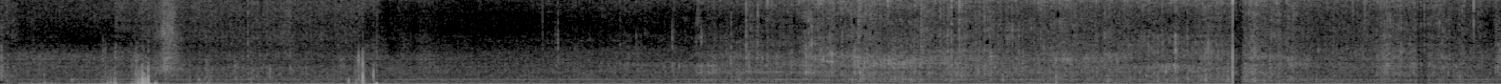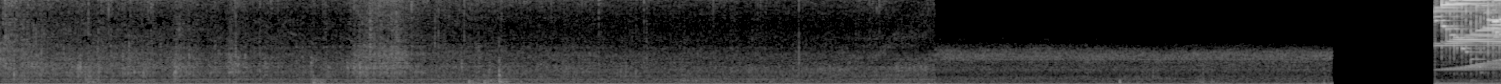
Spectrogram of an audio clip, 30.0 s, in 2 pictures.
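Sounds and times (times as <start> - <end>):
omelette sizzling in frying pan: 0.0 - 24.4.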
